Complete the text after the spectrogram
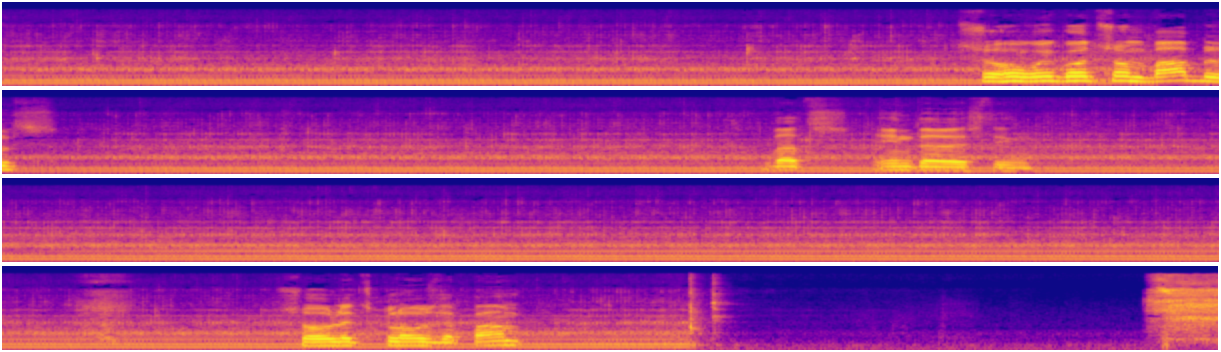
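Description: Foam fizzes and bubbles inside a container.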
